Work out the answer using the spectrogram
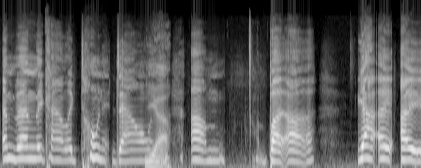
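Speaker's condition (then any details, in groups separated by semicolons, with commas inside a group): Cerebral palsy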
